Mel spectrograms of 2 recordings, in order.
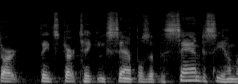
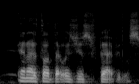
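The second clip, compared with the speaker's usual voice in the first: ordinary talk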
